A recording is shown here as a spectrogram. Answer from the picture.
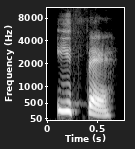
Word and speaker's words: hice: know that in Spanish, in Castilian Spanish, this will not sound like hice, it'll be hice. This will not be hiciste, it'll be hiciste. This will not be hizo, it'll be pronounced hizo. It's what they do, okay? That CE or Z gets the thing, yeah? But of course, here in Latin America, it'll sound like an S.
